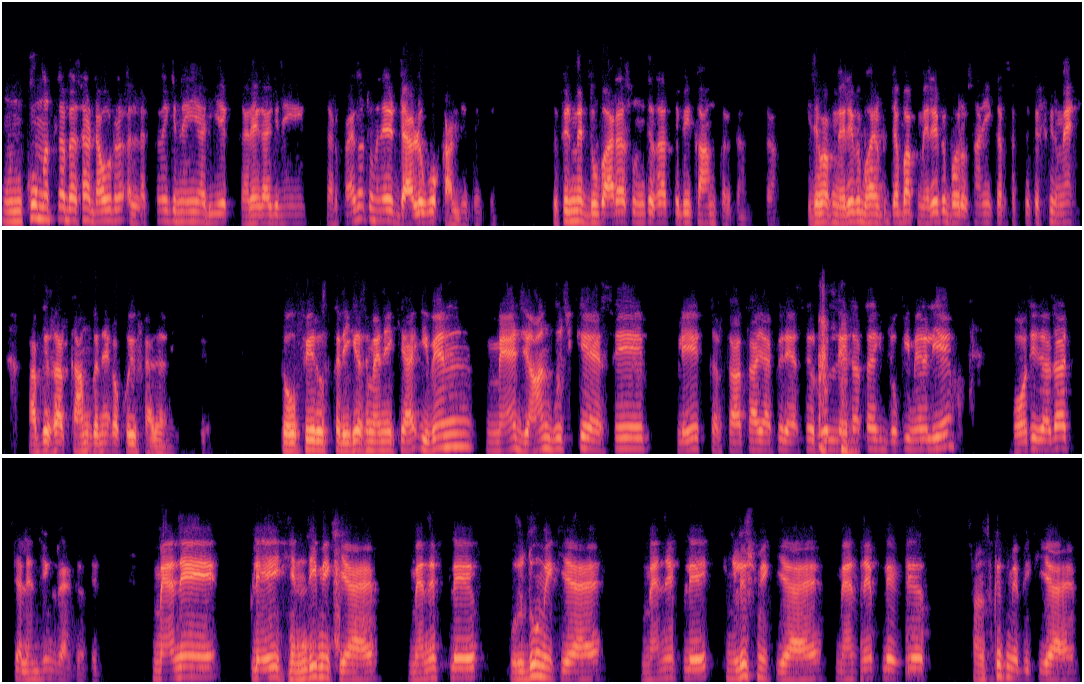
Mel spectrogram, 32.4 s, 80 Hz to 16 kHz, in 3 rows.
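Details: Stuttering (stammering) since about 2007 in an adult male actor, filmmaker and acting coach, speaking Hindi in a real interview.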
